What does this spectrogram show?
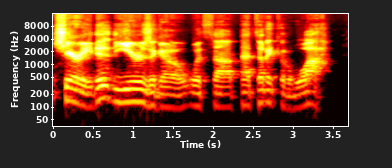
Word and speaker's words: Roy: Well, you remember the classic one with Cherry years ago with Patrick Roy. Don McLean pronounces it like that, the full French pronunciation, and Cherry looks at him and says, "Who?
